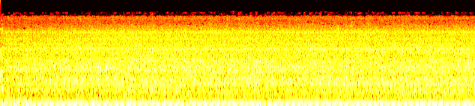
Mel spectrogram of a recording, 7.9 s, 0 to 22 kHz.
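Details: Case 305 heavy diesel just after an oil and filter service (oil slightly overfull), fuel pump humming, oil pressure reading 75 PSI: a steady, even low idle with no knocks or rattles. Normal idle.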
